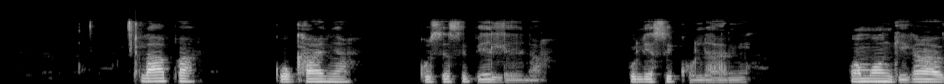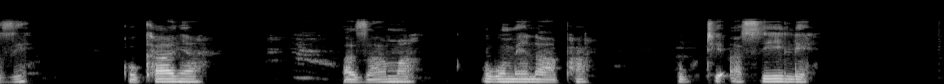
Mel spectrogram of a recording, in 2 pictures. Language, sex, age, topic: North Ndebele, male, 18-24, health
